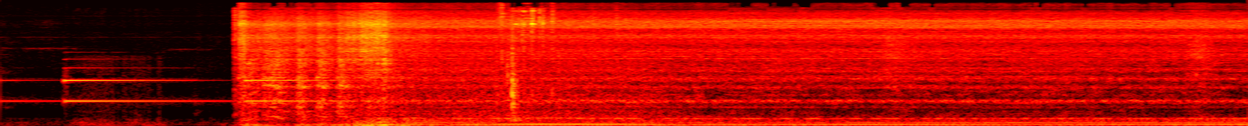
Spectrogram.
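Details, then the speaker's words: Vehicle after fuel pump replacement, first start: after a few seconds of cranking the engine catches and settles into a steady, quiet, even idle with no misfire, sputter or knock; normal start and idle. "It is running. Let's go back here and see if we can check this out real fast. I do hear it running. Very quiet."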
